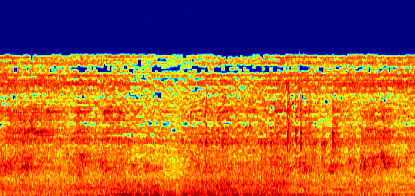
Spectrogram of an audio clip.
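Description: A motor vehicle's engine close by. It rises in pitch as it accelerates about a second in, holds steady, then fades toward the end.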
